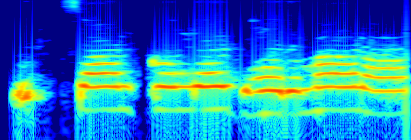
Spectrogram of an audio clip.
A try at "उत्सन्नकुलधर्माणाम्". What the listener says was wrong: उत्सन नहीं उत्सन बेटा, उत्सन्न कुल धर्माणाम। आधा ना पूरा ना दो है बेटा। उत्सन्न कुल धर्माणाम। उत्सान नहीं बेटा।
